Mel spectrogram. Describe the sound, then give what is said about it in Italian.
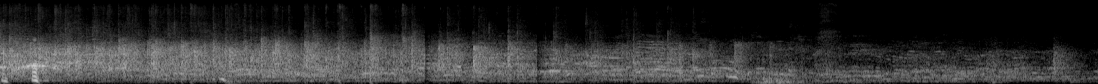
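An audience applauds the performers with dense, steady clapping and some crowd chatter mixed in, loud at first and gradually tapering off over about eleven seconds. “Un applauso ai nostri artisti.”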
